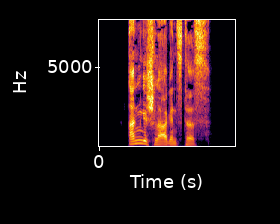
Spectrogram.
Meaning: strong/mixed nominative/accusative neuter singular superlative degree of angeschlagen
- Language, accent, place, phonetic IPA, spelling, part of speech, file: German, Germany, Berlin, [ˈanɡəˌʃlaːɡn̩stəs], angeschlagenstes, adjective, De-angeschlagenstes.ogg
